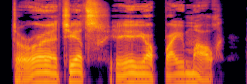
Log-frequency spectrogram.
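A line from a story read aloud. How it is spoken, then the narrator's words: Growled. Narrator (Russian): рыкнула тень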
